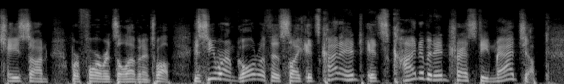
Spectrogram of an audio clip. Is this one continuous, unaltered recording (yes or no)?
no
